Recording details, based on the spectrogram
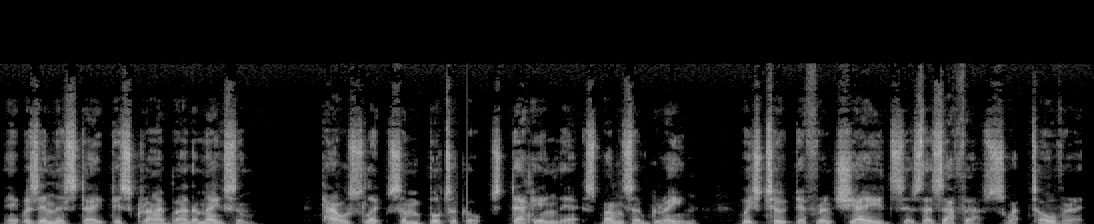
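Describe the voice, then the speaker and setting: A man reading a storybook aloud as scripted narration, in a measured, formal storytelling manner. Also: deep voice, dark tone, dry recording. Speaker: audiobook reader.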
